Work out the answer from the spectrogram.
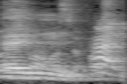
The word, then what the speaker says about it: ẹyin: Can you can you pronounce it? Eyin. Ẹyin. You. And this you can Or ẹyin. ẹyin. Ẹyin is like ẹyin. No, this one. Wait. Ẹyin. ẹyin. You can say bag. You can say ẹyin.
